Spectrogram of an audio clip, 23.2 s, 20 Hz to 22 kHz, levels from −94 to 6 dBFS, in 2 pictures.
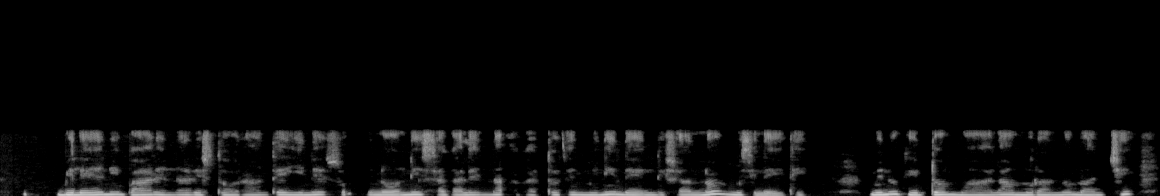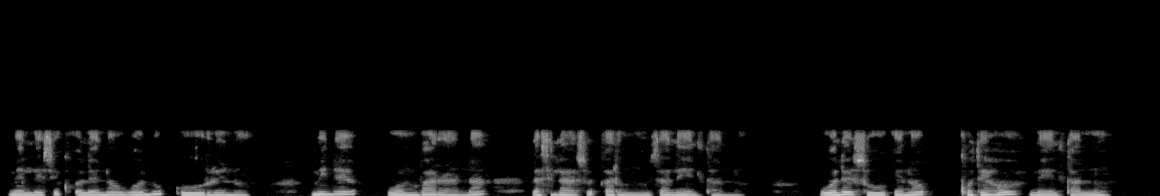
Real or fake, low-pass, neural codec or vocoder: real; 7.2 kHz; none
